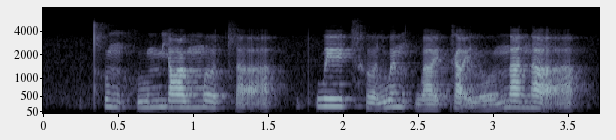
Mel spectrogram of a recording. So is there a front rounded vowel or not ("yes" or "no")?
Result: no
